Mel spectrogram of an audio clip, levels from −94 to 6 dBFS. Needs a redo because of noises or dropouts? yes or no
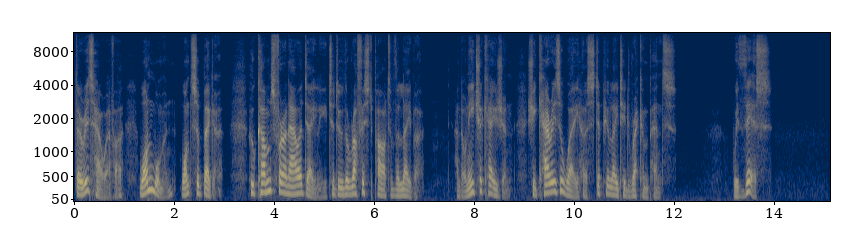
no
